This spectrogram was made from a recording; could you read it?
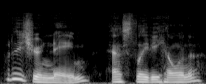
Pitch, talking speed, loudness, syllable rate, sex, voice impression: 130 Hz, 205 wpm, -17 LUFS, 6.2 syllables/s, male, very masculine, old, very thick, slightly relaxed, very powerful, dark, soft, muffled, fluent, cool, very intellectual, slightly refreshing, sincere, very calm, very mature, friendly, reassuring, unique, elegant, very wild, sweet, slightly lively, very kind, modest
